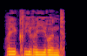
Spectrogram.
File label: "requirierend", German; adjectives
